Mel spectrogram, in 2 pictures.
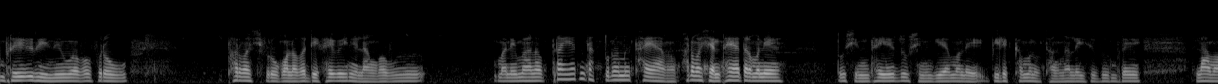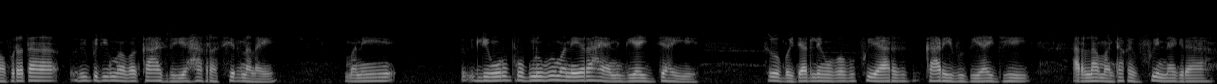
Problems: low volume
